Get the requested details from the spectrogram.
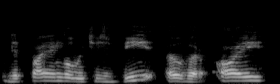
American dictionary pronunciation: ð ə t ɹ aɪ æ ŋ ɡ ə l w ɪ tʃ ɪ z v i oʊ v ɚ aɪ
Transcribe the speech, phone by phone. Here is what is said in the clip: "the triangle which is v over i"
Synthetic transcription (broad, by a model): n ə t ɹ aɪ æ ŋ ɡ ə l w ɪ tʃ ɪ z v i oʊ v ɚ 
